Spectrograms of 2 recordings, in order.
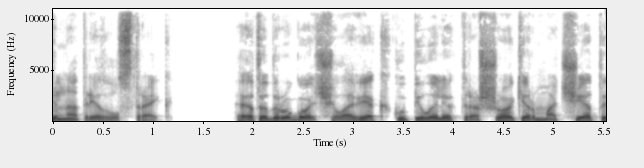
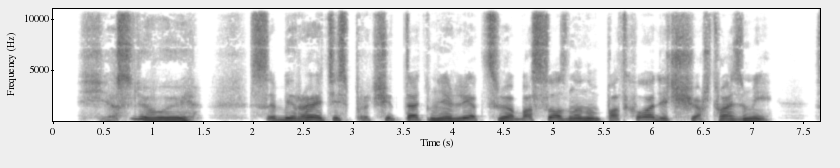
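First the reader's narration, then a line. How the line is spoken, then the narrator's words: Fierce hiss. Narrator (Russian): свирепо прошипел Джош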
